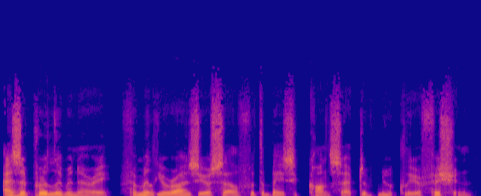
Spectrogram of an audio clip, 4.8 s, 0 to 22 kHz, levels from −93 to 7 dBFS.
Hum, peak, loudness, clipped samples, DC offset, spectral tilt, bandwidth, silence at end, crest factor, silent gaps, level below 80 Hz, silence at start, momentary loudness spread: none; -8 dBFS; -32 LUFS; under 0.1%; under 0.1%; -4.5 dB/octave; 13.5 kHz; 0.1 s; 24 dB; none; -68 dBFS; 0.05 s; 12 LU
